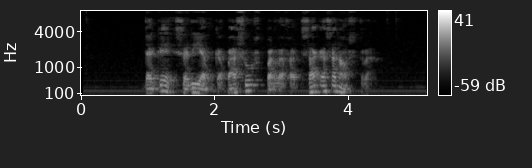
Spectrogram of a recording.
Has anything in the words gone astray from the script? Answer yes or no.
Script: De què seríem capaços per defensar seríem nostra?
yes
